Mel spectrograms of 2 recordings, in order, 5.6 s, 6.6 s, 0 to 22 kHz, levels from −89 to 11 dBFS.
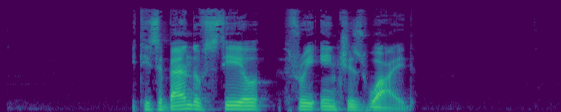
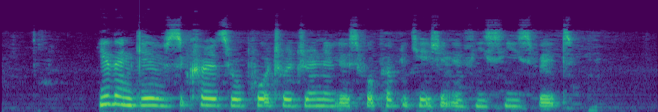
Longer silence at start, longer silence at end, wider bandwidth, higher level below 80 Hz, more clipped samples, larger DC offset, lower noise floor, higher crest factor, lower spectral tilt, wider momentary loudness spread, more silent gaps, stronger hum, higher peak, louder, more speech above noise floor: first, 1.4 s vs 1 s; first, 1.5 s vs 0.6 s; first, 16 kHz vs 9.2 kHz; about the same, -56 dBFS vs -56 dBFS; neither; neither; first, -82 dBFS vs -59 dBFS; first, 22 dB vs 16 dB; first, -5 dB/octave vs -2.5 dB/octave; first, 13 LU vs 10 LU; neither; neither; about the same, -2 dBFS vs 0 dBFS; second, -22 LUFS vs -16 LUFS; first, 60 dB vs 43 dB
